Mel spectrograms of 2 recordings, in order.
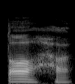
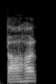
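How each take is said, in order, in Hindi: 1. पहला अक्षर 'tau' की तरह बोला जाता है। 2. पहला अक्षर सादा 'ta' की तरह बोला जाता है। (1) "बल्कि तौह है, तौहा" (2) "ये ताहा नाम नहीं है"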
